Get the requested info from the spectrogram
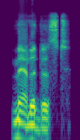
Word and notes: melodist: British English

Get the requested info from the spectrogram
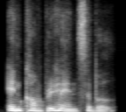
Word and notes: incomprehensible: Indian

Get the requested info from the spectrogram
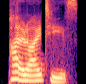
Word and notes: pyrites: Indian

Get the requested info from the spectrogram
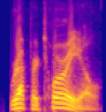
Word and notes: Reportorial: American English

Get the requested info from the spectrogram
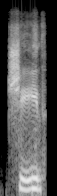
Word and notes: sheathe: Indian

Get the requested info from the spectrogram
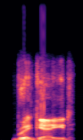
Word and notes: brigade: British English

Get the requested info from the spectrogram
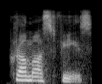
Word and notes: chromospheres: Indian

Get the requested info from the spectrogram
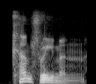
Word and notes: Countryman: British English

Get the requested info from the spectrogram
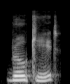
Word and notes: brocade: Indian

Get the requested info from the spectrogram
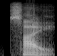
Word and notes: psi: American English

